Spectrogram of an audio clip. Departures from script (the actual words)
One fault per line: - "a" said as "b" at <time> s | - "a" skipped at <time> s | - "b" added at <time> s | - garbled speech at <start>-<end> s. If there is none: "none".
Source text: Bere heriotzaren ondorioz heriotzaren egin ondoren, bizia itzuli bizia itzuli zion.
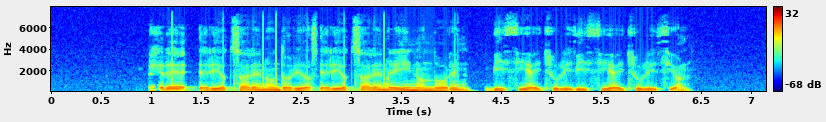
none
